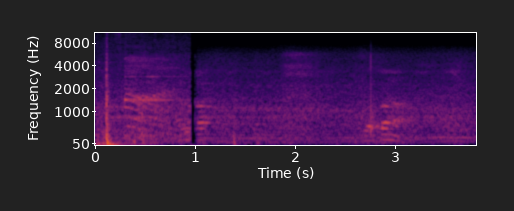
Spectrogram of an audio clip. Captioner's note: none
